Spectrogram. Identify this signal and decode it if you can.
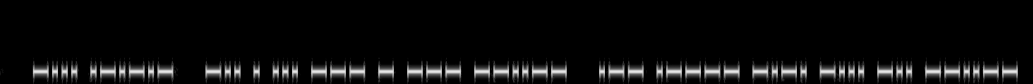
Morse code, heard as a keyed tone, about 25 wpm, 600 Hz. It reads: B. DESOTO, W1CBD,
